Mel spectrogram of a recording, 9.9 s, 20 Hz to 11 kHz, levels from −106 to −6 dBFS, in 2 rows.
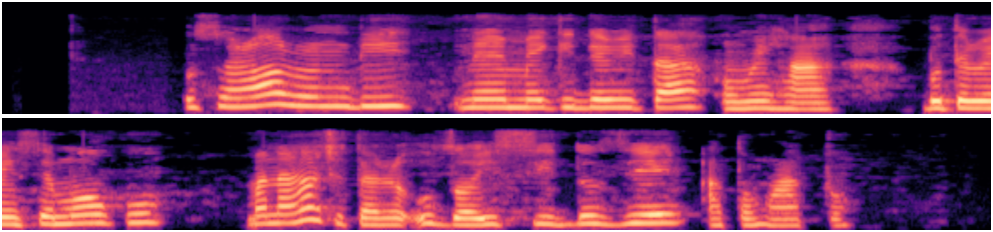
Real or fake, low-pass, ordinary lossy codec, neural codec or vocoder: real; 7.2 kHz; none; none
